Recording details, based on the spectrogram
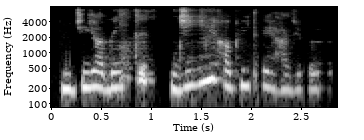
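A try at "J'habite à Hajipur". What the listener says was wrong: Hajipur. In French, there is no her sound. So we will not say Habit. We will just say Abit. And when you say it with Ja, it is Jabit.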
